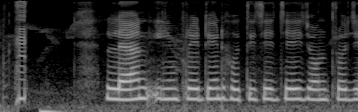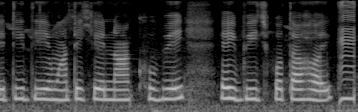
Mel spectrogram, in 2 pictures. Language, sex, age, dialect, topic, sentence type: Bengali, female, 18-24, Western, agriculture, statement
